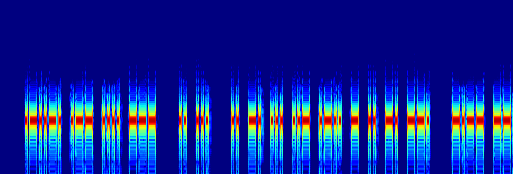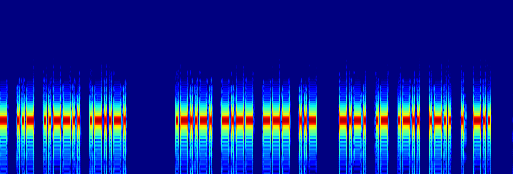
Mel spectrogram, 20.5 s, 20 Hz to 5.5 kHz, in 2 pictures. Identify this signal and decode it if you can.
Morse code, heard as a keyed tone, about 25 wpm, spaced as for 22 wpm, 700 Hz. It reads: "WHO IS INSULTING YOU?" "YOU CALLED
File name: Pinocchio / Pinocchio ch2 18 25 ik1hge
